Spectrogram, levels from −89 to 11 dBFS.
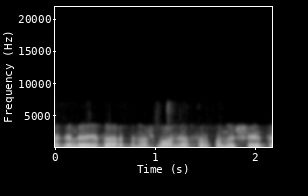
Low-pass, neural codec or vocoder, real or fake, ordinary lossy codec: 7.2 kHz; none; real; MP3, 96 kbps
